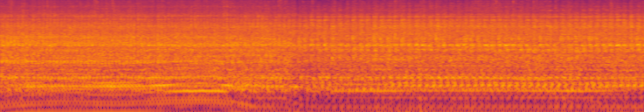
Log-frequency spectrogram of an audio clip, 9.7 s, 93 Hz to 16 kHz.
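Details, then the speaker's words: Custom Cub Cadet 72 tractor with a Kubota diesel, started after a minute of glow plug: cranks, catches and settles into a steady, even idle clatter with no misses or knocks while warming up; healthy engine. "Let the glow plug run for a minute. Turn it over. Let it start. We'll let it warm up for a little bit before we try moving it."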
